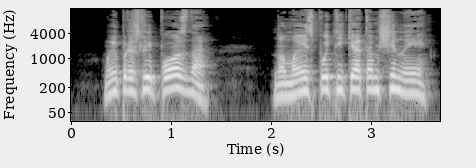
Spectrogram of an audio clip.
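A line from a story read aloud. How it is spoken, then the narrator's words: Loud. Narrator (Russian): громко сказал Джо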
